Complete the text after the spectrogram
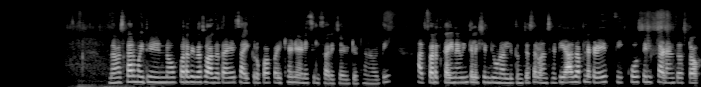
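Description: A woman speaks calmly and warmly into a close microphone.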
